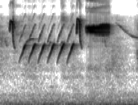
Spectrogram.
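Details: Yellow-fronted canary singing to spur other Mozambique canaries into song: a rapid trill of about seven repeated upslurred notes, then one loud, sustained buzzy note that fades into a thin falling whistle.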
